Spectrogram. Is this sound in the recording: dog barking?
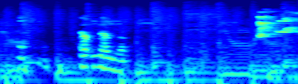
yes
